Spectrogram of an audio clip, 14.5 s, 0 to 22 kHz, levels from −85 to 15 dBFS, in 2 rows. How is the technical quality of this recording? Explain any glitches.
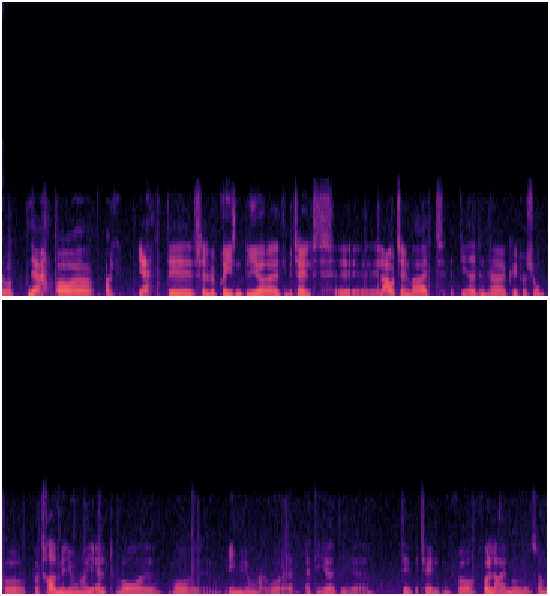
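The speech has two kinds of glitch: one short dropout near the start and four stretches where parts of the speech are swallowed. Audio reaches up to 8 kHz, as on an Opus call path, and room noise sits about 24 dB below the speech.

Burst of packet loss, 1.11 to 1.27 s, just before "og ja det selve": the last sound is held and fades for about 140 ms, then jumps ahead. A run of packets never arrived in time. The receiver stretched the last audio to cover the gap, and that stretch of speech is gone.

Speech cut by the noise suppressor, at 5.78 to 6.12 s (between "aftalen var" and "de havde den her"), 9.88 to 10.31 s, 10.70 to 11.49 s, and 11.71 to 12.21 s (before "det betaling"): syllables and word endings turn faint and swallowed, dipping by about 11 to 13 dB over about 100 to 300 milliseconds each time. The suppressor mistook quiet speech for background noise and turned it down.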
